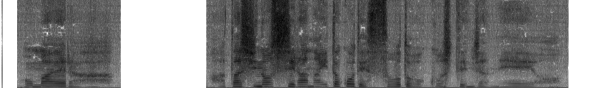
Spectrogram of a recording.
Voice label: girl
